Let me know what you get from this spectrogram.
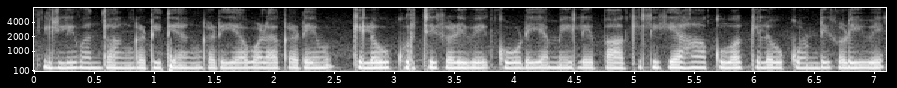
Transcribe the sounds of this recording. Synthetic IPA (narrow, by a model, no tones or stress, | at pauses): ilːiʋond̪uɐŋɡɐɽid̪eɐŋɡɐɽɛjɐʋɔɭɐɡɐɽe̞kɛlɐʋukuɾt͡ʃiɡɐɭiʋe̞ɡoːɽɛjɐme̞ːle̞baːɡiliɡeɦaːkuʋɐkɛlɐʋukoɳɖiɡɐɭiʋe̞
